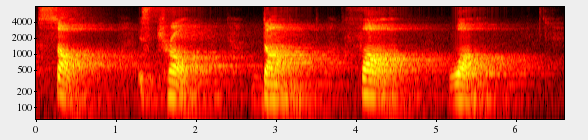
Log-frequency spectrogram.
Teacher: And lastly, we have IPA vowel sounds oo, oo, oo. The muscular tension of this vowel sound is lax. The tongue height is mid. The tongue advancement of this vowel sound is back. And lip shape is rounded.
